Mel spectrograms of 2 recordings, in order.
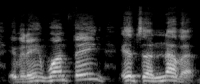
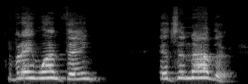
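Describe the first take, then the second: First: Said in the usual way. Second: Raised, emphatic repeat. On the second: Shown as a demonstration. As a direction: say it again with more force.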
